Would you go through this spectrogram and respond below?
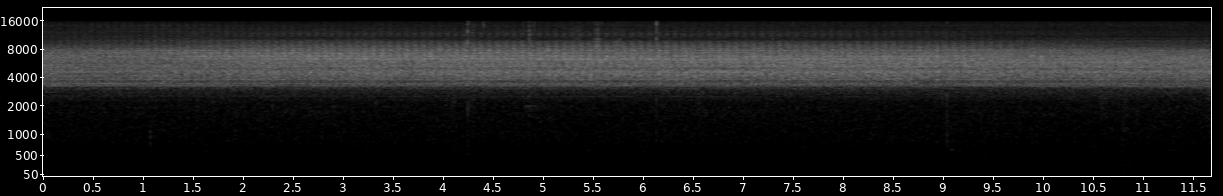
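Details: Constant high, rasping drone of cicadas in summer, steady throughout, with a few light ticks and taps scattered over the unbroken buzz.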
